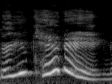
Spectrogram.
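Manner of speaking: high, loud disbelief; appalled, voice leaping up; incredulous outburst. Real, not acted. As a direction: exclaim in sheer disbelief at the nurse. Teller exclaims at nurse's careless answer.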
